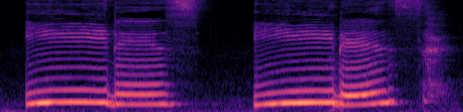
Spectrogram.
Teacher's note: the final T is changing to a D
